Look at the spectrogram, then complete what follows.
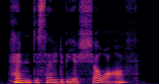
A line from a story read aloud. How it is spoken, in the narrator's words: she muttered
